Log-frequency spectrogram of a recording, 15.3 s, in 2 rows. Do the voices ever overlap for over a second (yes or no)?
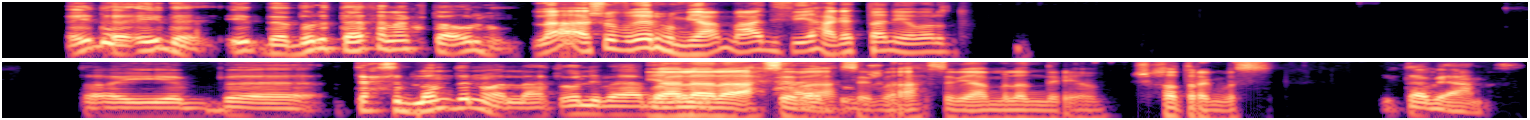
yes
